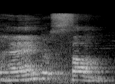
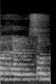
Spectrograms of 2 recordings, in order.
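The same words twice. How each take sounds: First: handsome slowly, as hand, then सम; syllable by syllable. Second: Said in the usual way. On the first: Shown as a demonstration. Teacher asking what he is saying, handsome slow in two parts. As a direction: stretch handsome into two distinct beats. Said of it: "मैं क्या बोल रहा हूं?". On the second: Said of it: "जरा बोलो तो handsome कितने बार में".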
